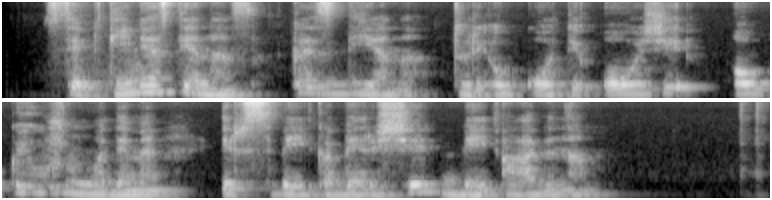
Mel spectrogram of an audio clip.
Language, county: Lithuanian, Telšiai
